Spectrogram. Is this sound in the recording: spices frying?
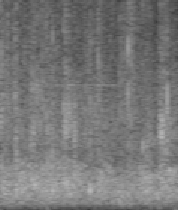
no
